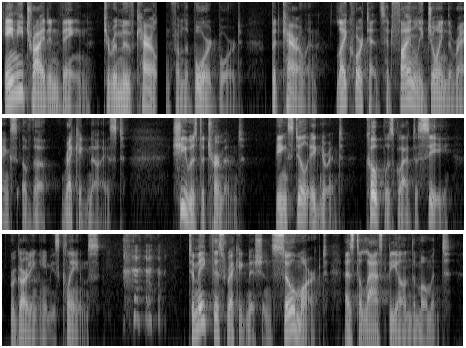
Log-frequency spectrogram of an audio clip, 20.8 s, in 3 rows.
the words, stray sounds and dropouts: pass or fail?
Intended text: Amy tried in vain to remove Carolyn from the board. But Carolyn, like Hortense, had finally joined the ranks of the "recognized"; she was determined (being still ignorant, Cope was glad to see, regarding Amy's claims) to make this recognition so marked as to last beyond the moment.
fail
